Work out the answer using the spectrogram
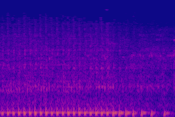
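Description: Quick even chugging pulses as the engine catches on the button, then the beat slows and fades, so the starter circuit works.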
